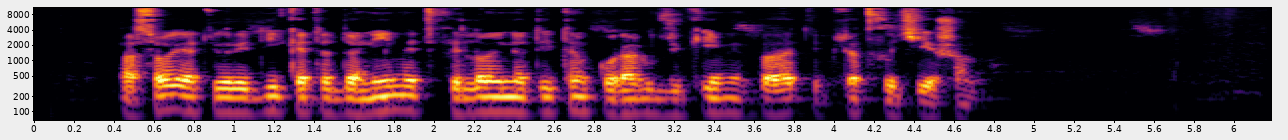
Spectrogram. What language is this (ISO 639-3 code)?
sqi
